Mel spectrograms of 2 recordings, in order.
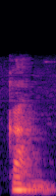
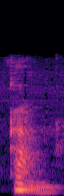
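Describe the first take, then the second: No difference in how they are said.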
